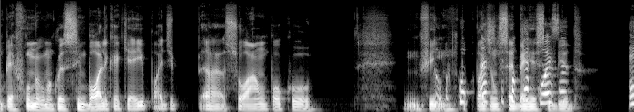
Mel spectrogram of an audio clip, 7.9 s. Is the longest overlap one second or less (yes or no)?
no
